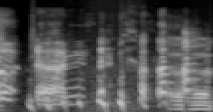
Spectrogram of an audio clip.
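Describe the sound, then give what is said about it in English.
A loud fake-sounding cough fit, several harsh bursts in quick succession, mixed with bits of laughter, as if someone is acting out a sudden coughing spell. “… just like coughs super loudly”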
